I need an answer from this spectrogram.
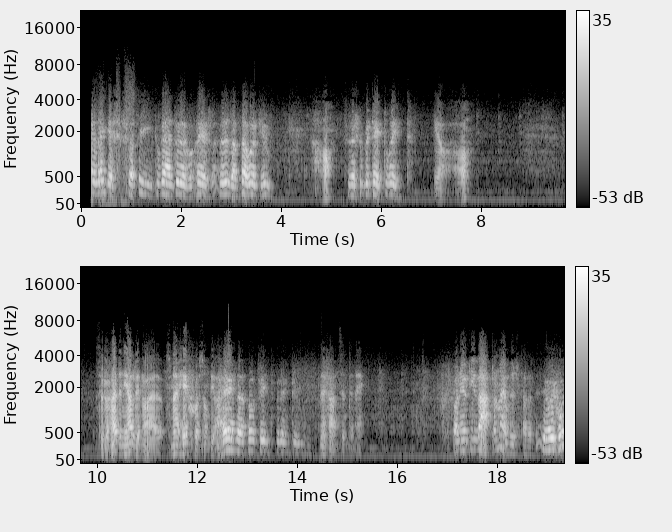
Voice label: Farstorp, dialekter, sagor; Folkminnen; Svenska sagor

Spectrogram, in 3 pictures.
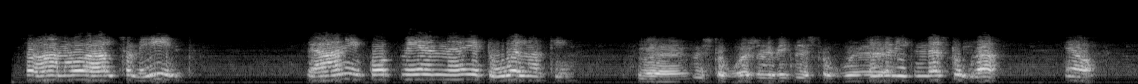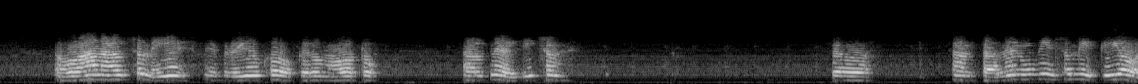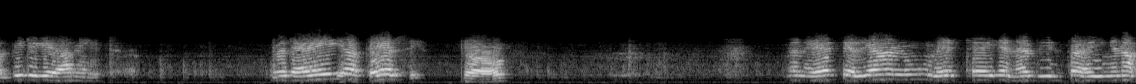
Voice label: Stenåsa ÖL, dialekter; Folkminnen; Svenska sagor

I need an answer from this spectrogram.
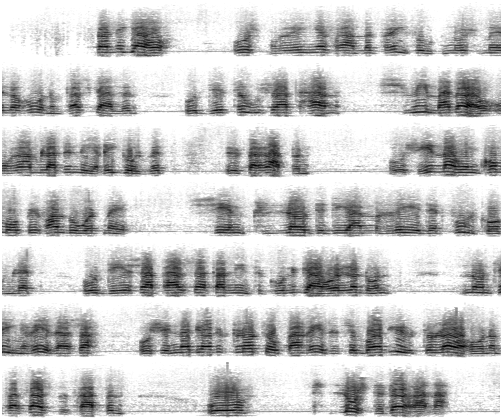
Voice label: Kristianopel, dialekter; Folkminnen

